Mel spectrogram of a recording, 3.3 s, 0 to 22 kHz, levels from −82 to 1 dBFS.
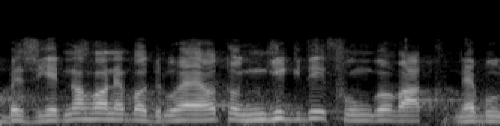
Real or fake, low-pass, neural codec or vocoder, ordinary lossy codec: real; 7.2 kHz; none; Opus, 16 kbps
